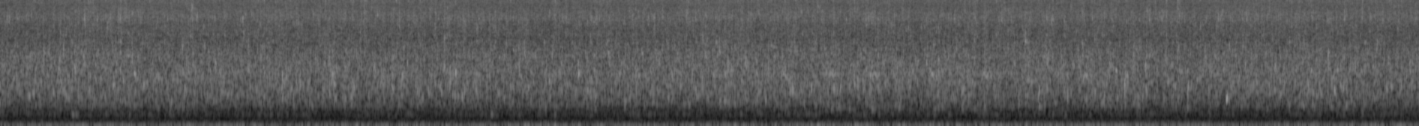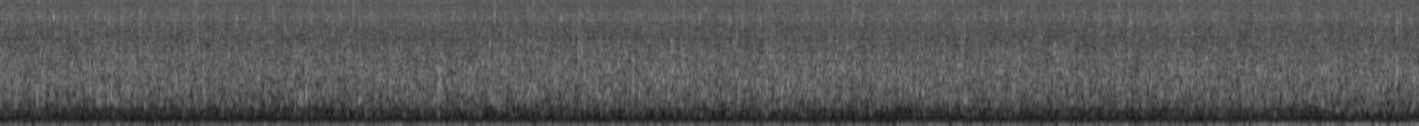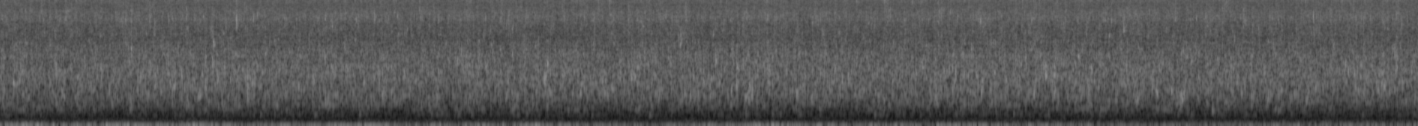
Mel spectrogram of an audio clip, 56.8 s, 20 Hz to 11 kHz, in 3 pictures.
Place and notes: {"title": "Bowen's Creek, Pleasanton Township, MI, USA - Bowen's Creek - February", "date": "2016-02-08 13:55:00", "description": "Bowen's Creek on a Monday afternoon, running westward and freely over twigs and small roots and tree limbs. Recorded about a foot back from creek's edge, approx. three feet above. Snow on the ground. Stereo mic (Audio-Technica, AT-822), recorded via Sony MD (MZ-NF810, pre-amp) and Tascam DR-60DmkII.", "latitude": "44.46", "longitude": "-86.16", "altitude": "232", "timezone": "America/Detroit"}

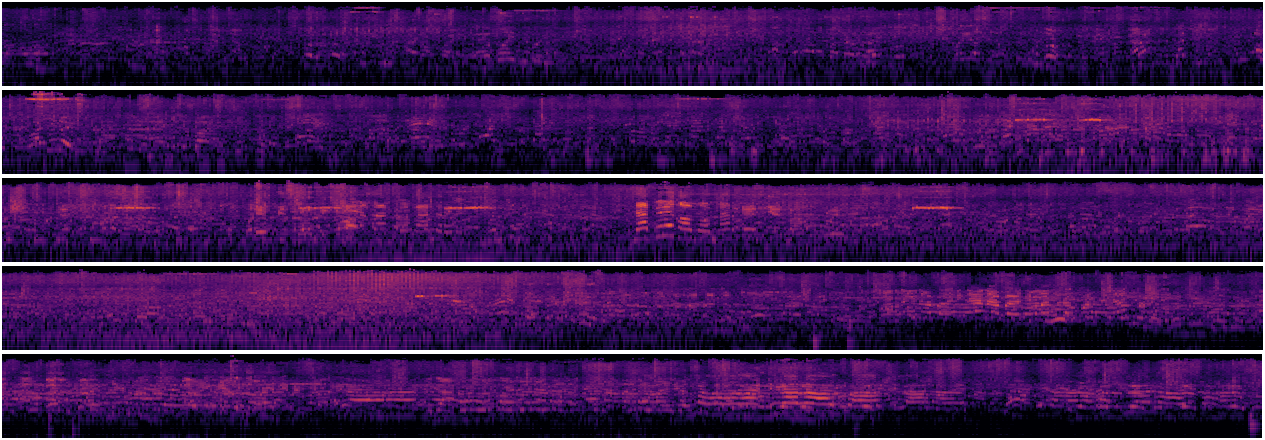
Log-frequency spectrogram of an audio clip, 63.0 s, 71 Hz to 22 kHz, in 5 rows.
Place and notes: {"date": "2021-05-06 08:56:00", "description": "Created in 1880, Rufisque is a town of history and culture. With its rich architectural heritage, Rufisque\nwas and remains a fishing village.", "latitude": "14.73", "longitude": "-17.29", "altitude": "25", "timezone": "Africa/Dakar"}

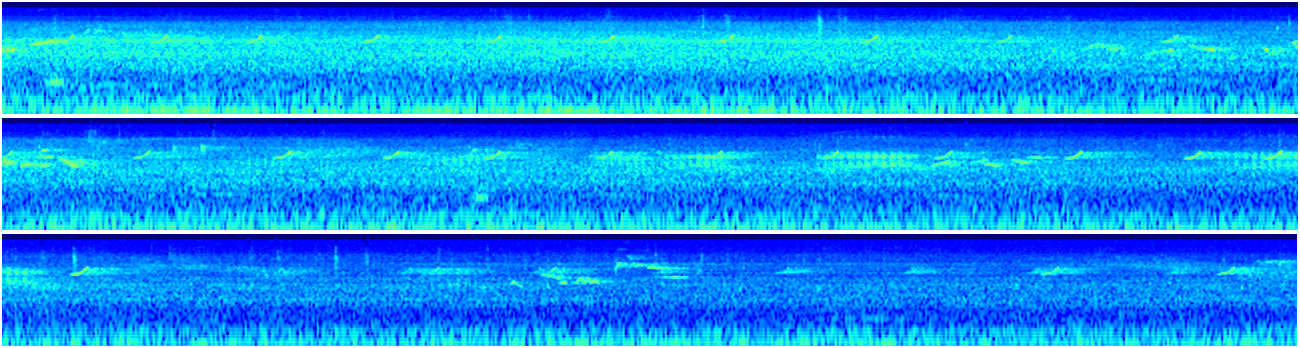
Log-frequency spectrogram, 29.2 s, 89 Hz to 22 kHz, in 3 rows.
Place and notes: {"title": "Kaliningrad, Russia, at lakes end", "date": "2019-06-08 09:54:00", "latitude": "54.72", "longitude": "20.52", "altitude": "16", "timezone": "Europe/Kaliningrad"}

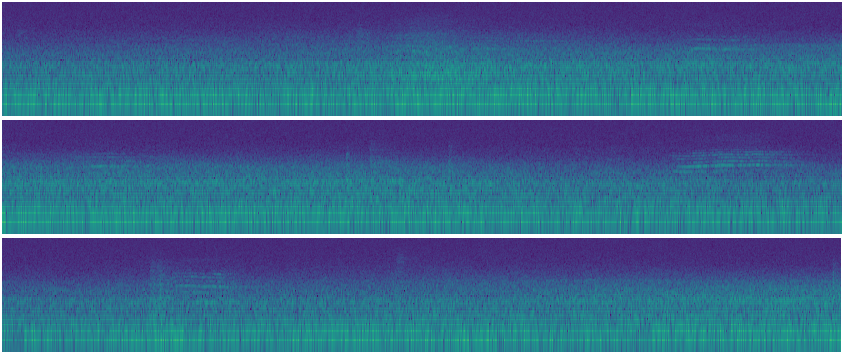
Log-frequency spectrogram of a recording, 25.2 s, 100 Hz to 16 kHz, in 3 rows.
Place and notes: {"title": "ул. Новая, Нижний Новгород, Нижегородская обл., Россия - evening", "date": "2022-07-22 22:07:00", "description": "this sound was recorded by members of the Animation Noise Lab\nevening at the street", "latitude": "56.31", "longitude": "43.99", "altitude": "182", "timezone": "Europe/Moscow"}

